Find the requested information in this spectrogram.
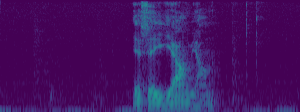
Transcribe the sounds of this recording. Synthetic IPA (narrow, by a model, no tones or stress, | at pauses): jæseɪəjæːnʋiːhɑ̰n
